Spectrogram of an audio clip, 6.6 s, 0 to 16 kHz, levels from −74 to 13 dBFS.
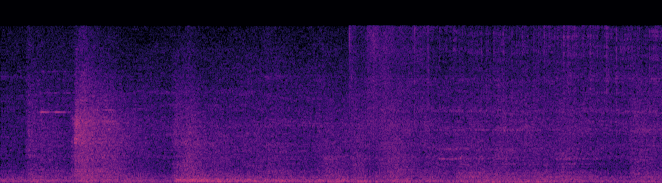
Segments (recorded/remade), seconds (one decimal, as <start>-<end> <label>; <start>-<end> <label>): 0.0-3.6 recorded; 3.6-4.2 remade; 4.2-6.6 recorded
